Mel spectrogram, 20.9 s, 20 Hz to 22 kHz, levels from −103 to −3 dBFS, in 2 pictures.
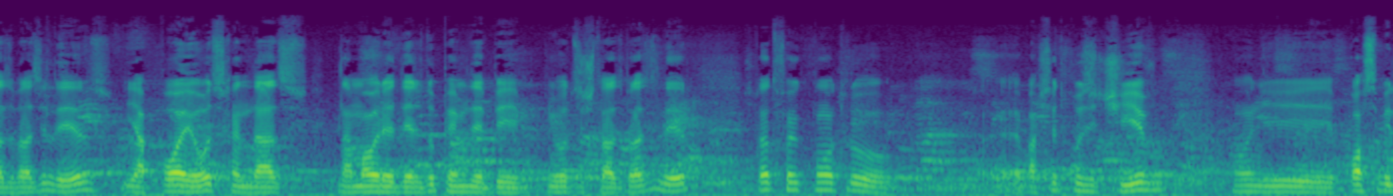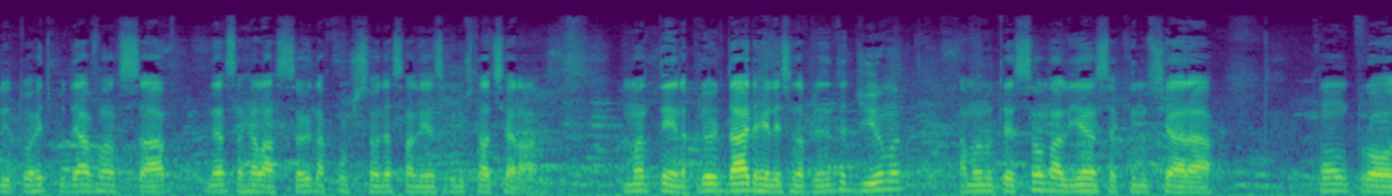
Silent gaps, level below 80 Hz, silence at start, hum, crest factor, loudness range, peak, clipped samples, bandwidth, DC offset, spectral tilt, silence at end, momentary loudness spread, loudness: none; -46 dBFS; 0 s; none; 20 dB; 7 LU; -6 dBFS; under 0.1%; 14 kHz; under 0.1%; -5.5 dB/octave; 0 s; 15 LU; -26 LUFS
